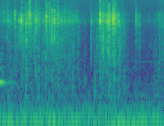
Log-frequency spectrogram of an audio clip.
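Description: Clear plastic bag crinkling as it is handled and turned, a run of irregular small crackles.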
